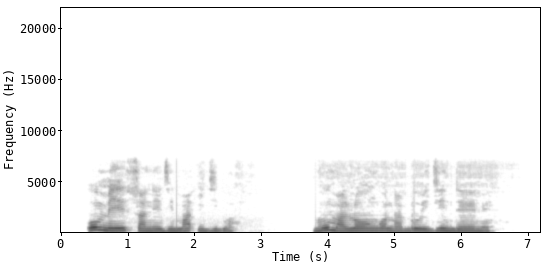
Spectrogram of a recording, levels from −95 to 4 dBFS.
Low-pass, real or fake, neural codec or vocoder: 7.2 kHz; fake; vocoder, 24 kHz, 100 mel bands, Vocos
